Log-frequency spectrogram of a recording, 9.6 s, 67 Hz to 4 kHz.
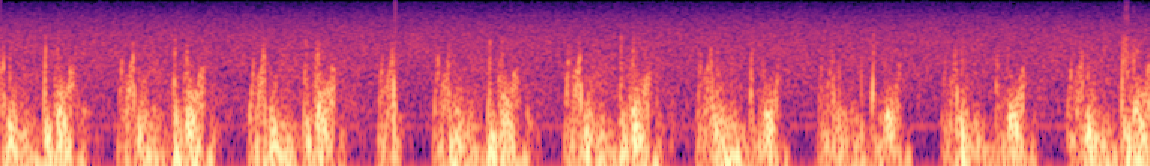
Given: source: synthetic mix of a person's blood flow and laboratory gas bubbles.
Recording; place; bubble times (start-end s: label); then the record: Doppler ultrasound of blood flow; precordium
0.17-0.33 s: bubbles
9.34-9.49 s: bubbles
From the record:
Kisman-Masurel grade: 121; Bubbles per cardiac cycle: 1 to 2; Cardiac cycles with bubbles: 10 to 50%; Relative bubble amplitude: barely perceptible (0.100 to 0.250); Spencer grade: 2 (many but less than half of the cardiac periods contain bubble signals, singularly or in groups); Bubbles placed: only in the low amplitude regions of the cardiac cycle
